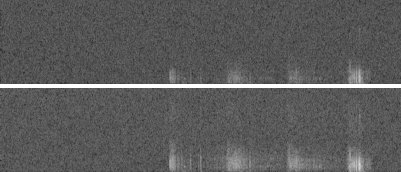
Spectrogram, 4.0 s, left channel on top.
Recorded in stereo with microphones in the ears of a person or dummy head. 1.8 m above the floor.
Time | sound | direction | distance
1.7 | footsteps | 55° right (ahead or behind) | ?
